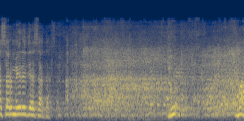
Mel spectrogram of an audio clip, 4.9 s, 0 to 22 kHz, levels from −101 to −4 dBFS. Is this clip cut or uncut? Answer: uncut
